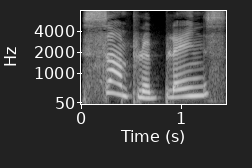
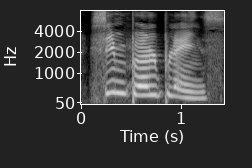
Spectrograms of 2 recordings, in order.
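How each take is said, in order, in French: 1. Il est prononcé avec un accent semi-français. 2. Il est prononcé avec un accent anglais. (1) "avec un accent semi-français" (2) "et avec un accent anglais"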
